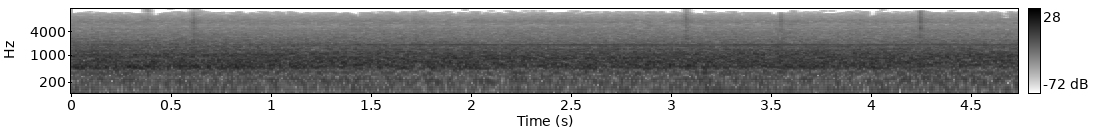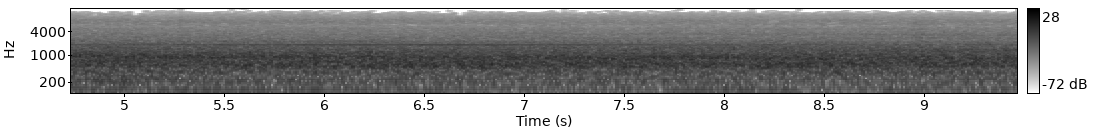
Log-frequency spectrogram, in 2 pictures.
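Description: Steady rushing road and engine noise inside a coach bus moving at freeway speed, with a faint high whine joining about a second and a half in.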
